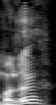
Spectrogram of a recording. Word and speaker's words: Malou: The first commentator who introduced him called him Malou because that is how you pronounce it.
